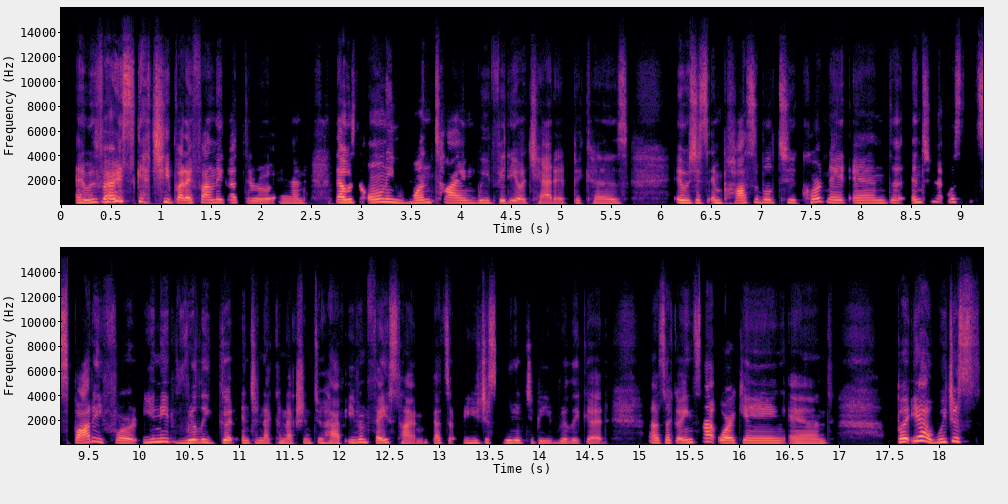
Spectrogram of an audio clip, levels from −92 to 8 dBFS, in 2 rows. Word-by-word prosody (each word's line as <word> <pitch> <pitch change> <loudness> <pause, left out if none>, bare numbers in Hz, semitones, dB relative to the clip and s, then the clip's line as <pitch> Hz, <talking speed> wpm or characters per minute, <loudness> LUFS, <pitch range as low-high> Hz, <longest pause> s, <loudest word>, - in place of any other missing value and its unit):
It 205 - +1
was 225 +5 +3
very 255 +6 +8
sketchy, 270 -4 +1
but 205 -3 +3
I 195 - +8
finally 220 0 +1
got 210 0 -4
through, 170 -1 -2
and 170 0 -7 0.3
that 220 0 +9
was 230 -1 +4
the - - -6
only 240 +2 +4
one 200 +3 +1
time 195 -3 0
we 190 0 -1
video 185 -1 0
chatted 165 - -4
because 160 -2 -6 0.4
it 205 - +4
was 195 -1 +3
just 205 - -2
impossible 200 +3 -1
to 205 0 -4
coordinate, 240 -4 -1
and 195 0 -2
the 205 +5 -6
internet 245 +3 -4
was 255 0 -5
spotty 275 - +3
for 190 -5 -1
you 225 +4 -1
need 270 -1 +2
really 215 +3 +2
good 205 - +3
internet 185 -3 -5
connection 165 -1 -5
to 165 0 -6
have, 160 -1 -1
even 225 +2 -1
FaceTime, 210 -2 -1
that's 190 - -5
a - - -10
you 180 -2 -4
just 215 +3 -4
need 190 0 +1
it 180 - -2
to - - -9
be 165 -2 -5
really 155 -6 -4
good. - - -4 0.4
I - - +1
was 195 - -2
like, 200 - -2
"Uh - - +3
it's 225 +1 0
not 280 - +4
working," 185 -2 +2
and, 165 +1 -3 0.7
but, 270 +3 +7
yeah, 350 -4 +7
we 235 +4 +2
just 305 +1 -2
200 Hz, 210 wpm, -24 LUFS, 180-225 Hz, 0.7 s, that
